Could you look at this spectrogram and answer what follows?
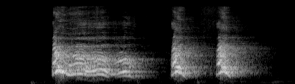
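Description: A spaniel barks three times up close, one long rough bark followed by two short sharp ones, with silence around them.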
